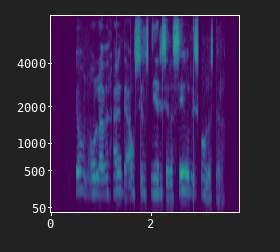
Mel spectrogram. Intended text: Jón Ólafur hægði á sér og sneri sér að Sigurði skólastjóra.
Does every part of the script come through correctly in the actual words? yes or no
yes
